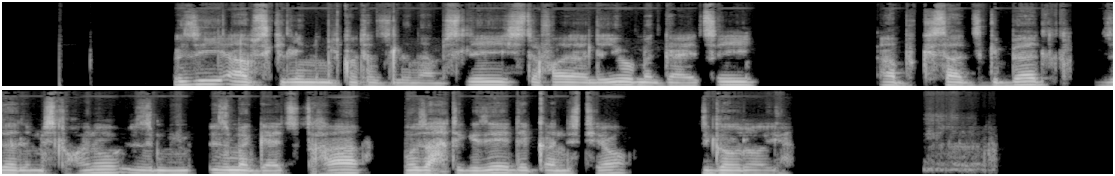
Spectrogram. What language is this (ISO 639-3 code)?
tir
